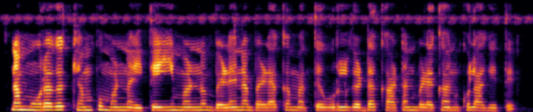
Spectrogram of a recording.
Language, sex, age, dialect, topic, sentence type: Kannada, female, 18-24, Central, agriculture, statement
